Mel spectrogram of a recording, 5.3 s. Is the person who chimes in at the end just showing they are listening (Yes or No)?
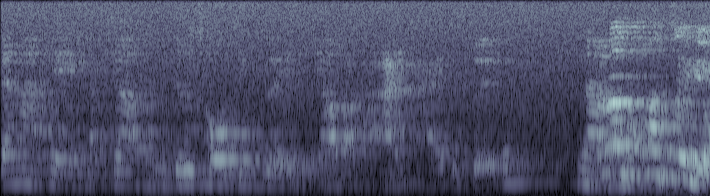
No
